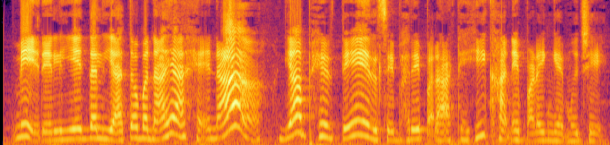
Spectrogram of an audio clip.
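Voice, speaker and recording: A woman voicing a sharp-tongued older aunt in a cartoon story, sneering and complaining. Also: mid-range voice, expressive, unhurried, faint music behind. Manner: sneering, taunting. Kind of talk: Hindi cartoon story dialogue.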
